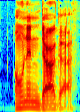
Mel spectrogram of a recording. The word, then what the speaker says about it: Onondaga: Is that how you say it? – Onondaga. – Onabaga is how I said it, because... – Well, there's no B, it's a D.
